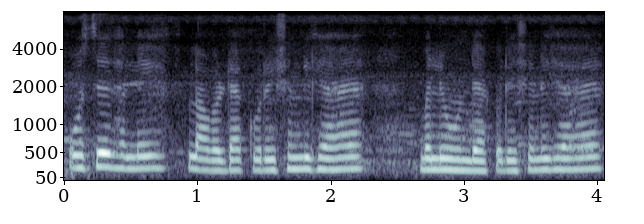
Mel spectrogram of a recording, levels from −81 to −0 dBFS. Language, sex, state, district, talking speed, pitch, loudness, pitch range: Punjabi, male, Punjab, Kapurthala, 150 wpm, 200 Hz, -17 LUFS, 185-210 Hz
